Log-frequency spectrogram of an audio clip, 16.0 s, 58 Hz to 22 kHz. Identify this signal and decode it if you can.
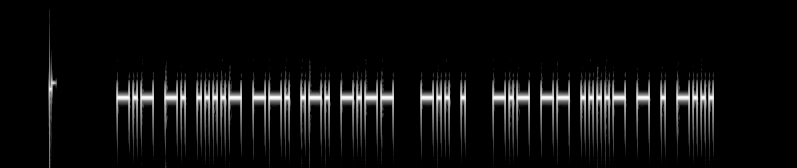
Morse code, heard as a keyed tone, about 16 wpm, 700 Hz. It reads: KN4GRY DE KM4TEB
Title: USA Callsign DE Callsign 15wpm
